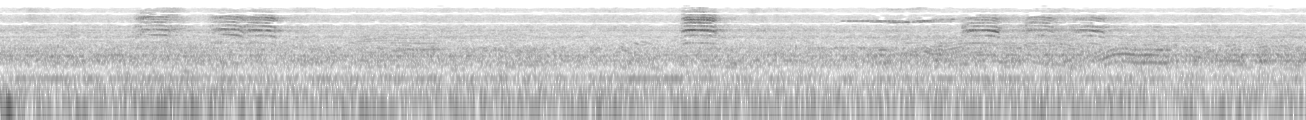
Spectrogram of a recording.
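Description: Birds chirping in a few short bursts of high, arched notes over a steady low hum of city traffic.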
